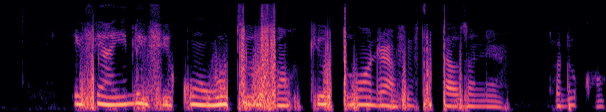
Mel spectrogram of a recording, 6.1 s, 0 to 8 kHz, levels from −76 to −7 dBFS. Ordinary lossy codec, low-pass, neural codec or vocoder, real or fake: none; 7.2 kHz; none; real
